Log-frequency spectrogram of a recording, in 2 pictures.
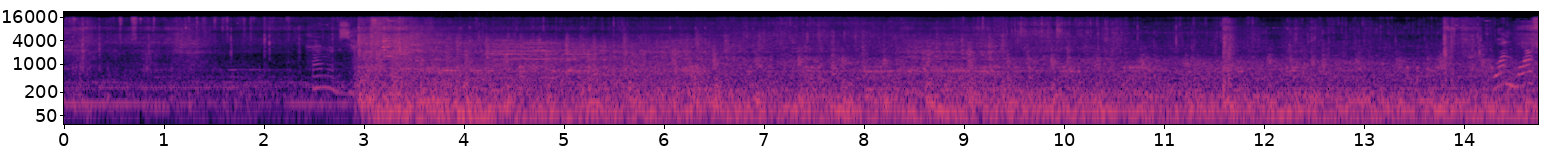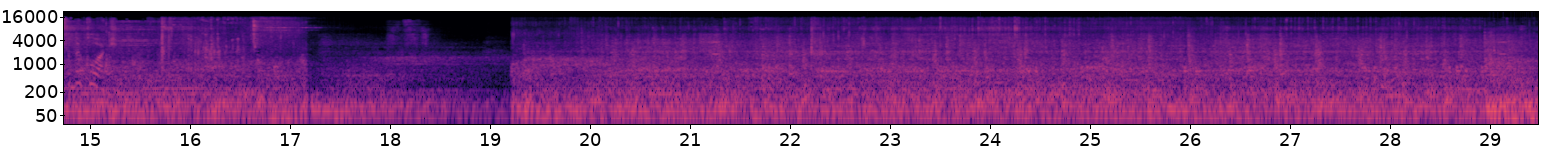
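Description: A fire crackles and roars in an open brazier.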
